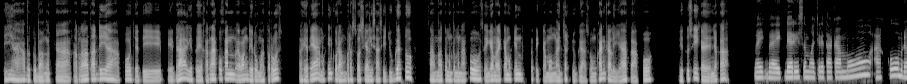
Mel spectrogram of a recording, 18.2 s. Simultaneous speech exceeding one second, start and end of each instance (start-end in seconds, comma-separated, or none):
none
